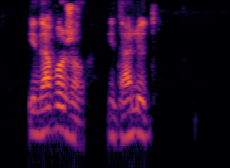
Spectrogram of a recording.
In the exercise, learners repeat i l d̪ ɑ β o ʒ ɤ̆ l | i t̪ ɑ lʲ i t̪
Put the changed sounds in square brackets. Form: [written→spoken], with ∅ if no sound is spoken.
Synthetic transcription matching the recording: i [l→∅] d̪ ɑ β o ʒ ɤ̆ l | i [t̪→d̪] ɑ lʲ [i→y] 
